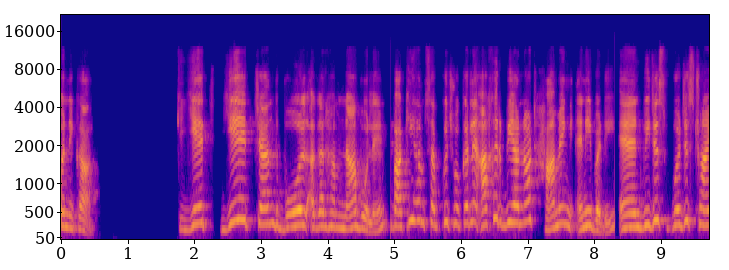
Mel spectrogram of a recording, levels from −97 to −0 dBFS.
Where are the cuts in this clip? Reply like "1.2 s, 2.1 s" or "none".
4.9 s, 8.3 s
